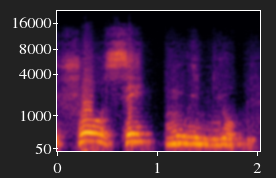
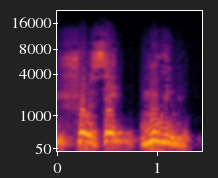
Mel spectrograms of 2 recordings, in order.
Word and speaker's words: José Mourinho: Dans la langue portugaise, non, j'ai le prononcé normalement, même Jean dans la langue française là. José, Rio de Janeiro, la rivière de janvier. José, c'est pour espagnol. C'est José Mourinho.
